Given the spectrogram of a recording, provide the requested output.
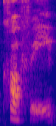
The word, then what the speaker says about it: Ko-fi: So I think it's supposed to be said coffee, but it's spelled like Ko-fi.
